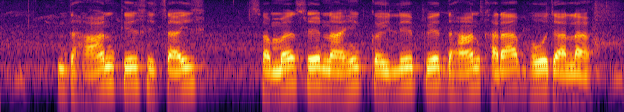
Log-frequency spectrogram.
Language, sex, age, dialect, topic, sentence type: Bhojpuri, male, 18-24, Western, agriculture, statement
